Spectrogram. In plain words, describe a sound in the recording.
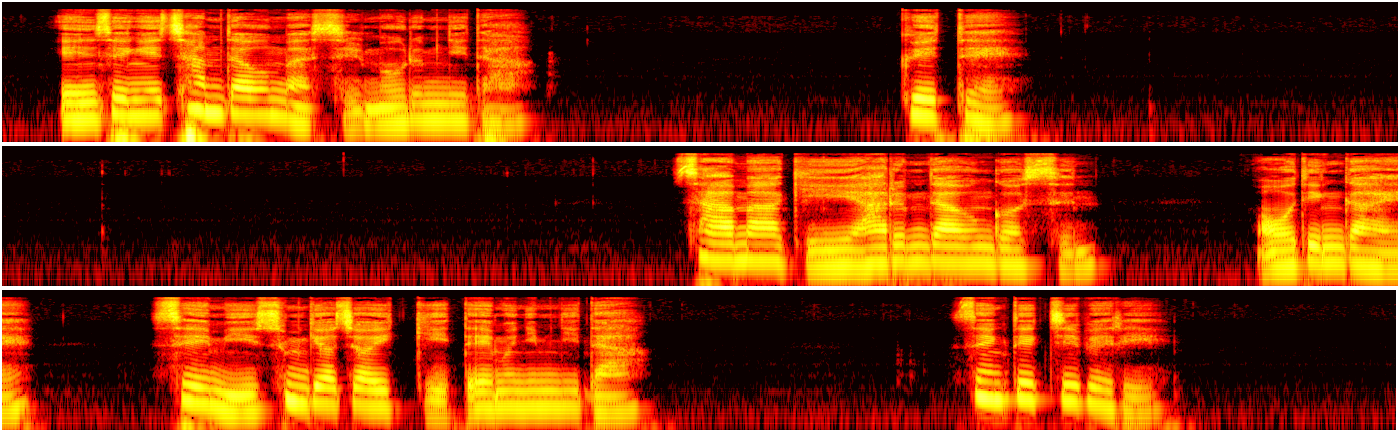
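A man reads aloud calmly into a close microphone, with long pauses.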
